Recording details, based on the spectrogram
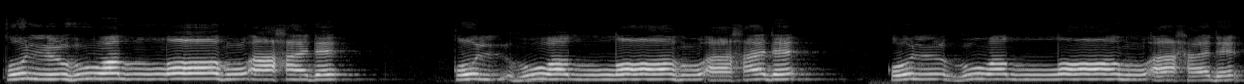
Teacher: قل قاف ډکوئ. قل هو الله، د الله نوم ډکوئ.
